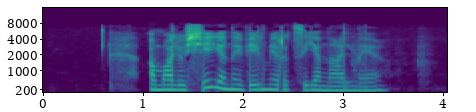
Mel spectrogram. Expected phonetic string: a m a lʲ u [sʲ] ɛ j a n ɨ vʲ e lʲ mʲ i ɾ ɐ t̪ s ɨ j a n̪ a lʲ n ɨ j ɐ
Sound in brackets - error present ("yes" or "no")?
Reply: no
